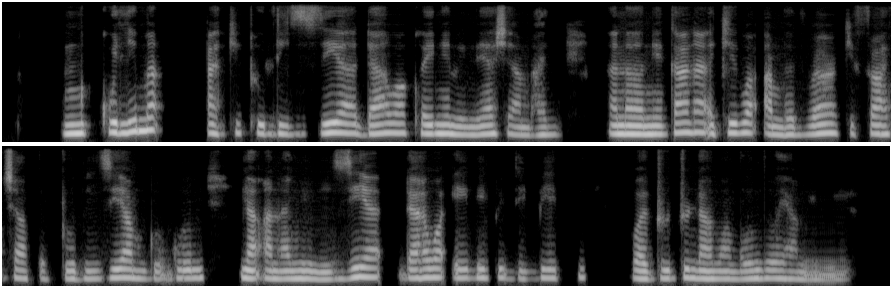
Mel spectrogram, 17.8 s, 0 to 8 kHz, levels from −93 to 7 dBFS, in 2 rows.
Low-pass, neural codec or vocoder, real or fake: 7.2 kHz; codec, 16 kHz, 0.8 kbps, ZipCodec; fake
